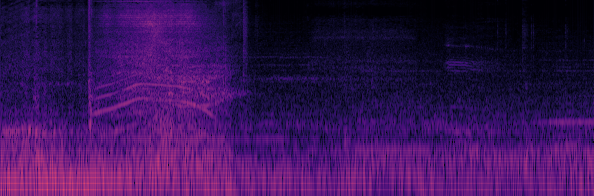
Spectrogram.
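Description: Batman's car engine in Batman: The Telltale Series roars and revs loudly up close, then settles into a steady low rumble as the noise fades back.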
